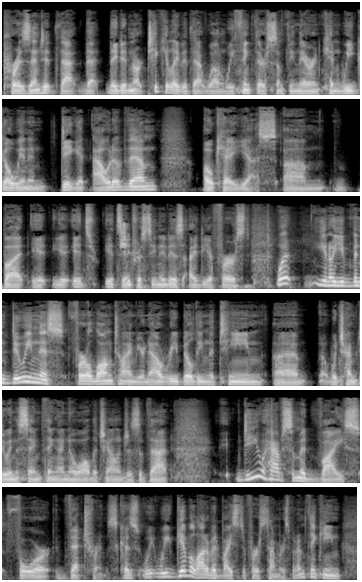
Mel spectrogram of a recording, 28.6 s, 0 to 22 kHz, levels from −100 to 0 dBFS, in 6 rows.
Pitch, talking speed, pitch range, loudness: 100 Hz, 185 wpm, 90-115 Hz, -19 LUFS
